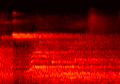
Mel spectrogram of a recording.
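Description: Players' voices shouting and ball thuds ring around an indoor sports hall during a futsal game. About a quarter second in, a brief high steady tone, like a whistle, cuts in and fades.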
